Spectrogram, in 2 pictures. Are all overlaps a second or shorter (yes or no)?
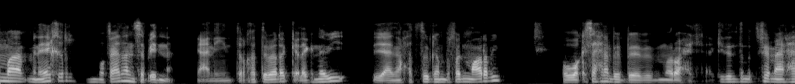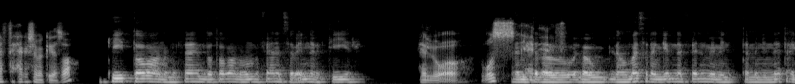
yes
